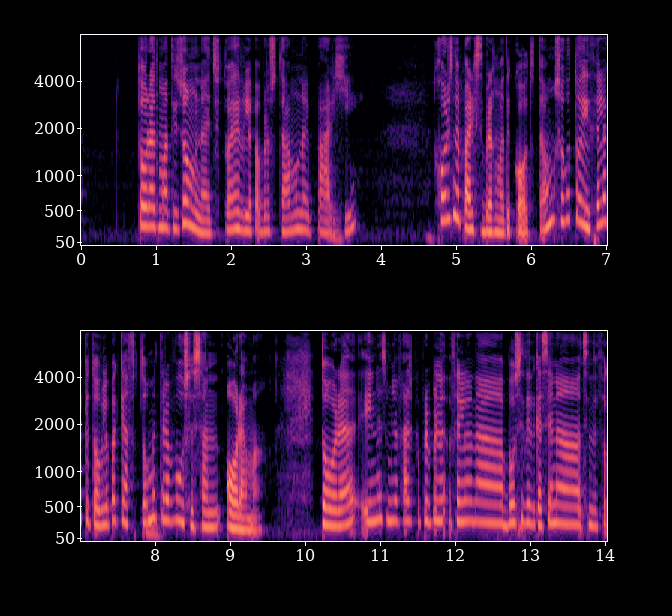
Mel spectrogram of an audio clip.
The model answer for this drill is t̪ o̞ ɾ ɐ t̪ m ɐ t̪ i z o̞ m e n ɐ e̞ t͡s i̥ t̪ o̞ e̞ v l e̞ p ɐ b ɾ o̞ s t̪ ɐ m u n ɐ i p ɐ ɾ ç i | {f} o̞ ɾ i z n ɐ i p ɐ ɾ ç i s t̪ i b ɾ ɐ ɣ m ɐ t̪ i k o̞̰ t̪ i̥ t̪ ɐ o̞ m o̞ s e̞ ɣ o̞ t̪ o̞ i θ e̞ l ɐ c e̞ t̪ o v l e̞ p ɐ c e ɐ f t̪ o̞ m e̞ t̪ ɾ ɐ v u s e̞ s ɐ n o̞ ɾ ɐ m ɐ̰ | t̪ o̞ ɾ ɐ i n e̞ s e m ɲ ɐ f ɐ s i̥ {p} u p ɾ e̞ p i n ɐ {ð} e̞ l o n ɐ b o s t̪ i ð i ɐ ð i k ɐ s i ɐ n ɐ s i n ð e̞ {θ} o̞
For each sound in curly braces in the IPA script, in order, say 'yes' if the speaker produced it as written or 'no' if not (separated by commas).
no, yes, no, yes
